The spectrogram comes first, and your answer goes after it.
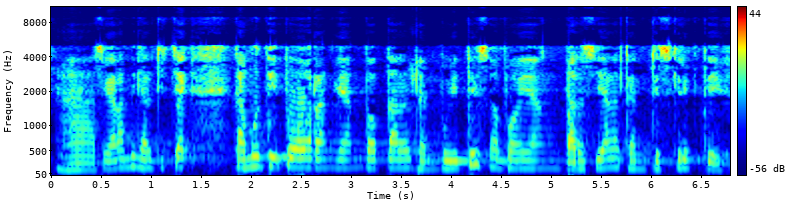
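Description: Gravelly Javanese-accented man lecturing. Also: fairly high pitch. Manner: folksy, joking asides, mixes in local words. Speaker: philosophy lecturer. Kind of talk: relaxed philosophy lecture. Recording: muffled lo-fi recording.

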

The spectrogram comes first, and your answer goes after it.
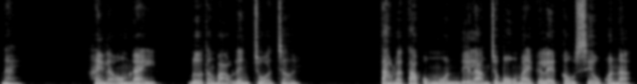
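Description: Man doing a shrill old grandma, frantic and scolding, high strained voice, lively swings, dry close sound. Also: moderate pace, gravelly, long pauses, no echo. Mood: tender.

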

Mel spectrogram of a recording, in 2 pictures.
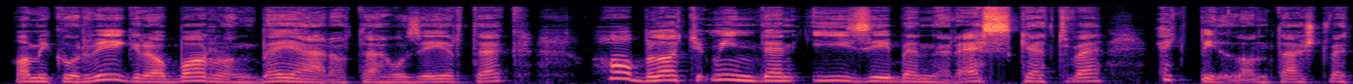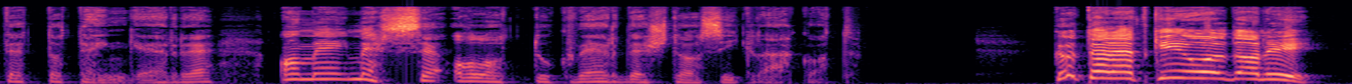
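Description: A man narrating an audiobook in an expressive storytelling manner. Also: on the high side. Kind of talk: scripted narration.

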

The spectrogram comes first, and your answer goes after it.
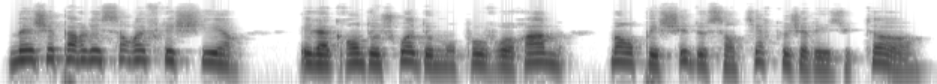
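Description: A woman voicing a kind young girl who speaks gently and apologetically. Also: fairly low pitch, normal speed, lightly acted. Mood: gentle. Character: young girl, kind, timid before her uncle.

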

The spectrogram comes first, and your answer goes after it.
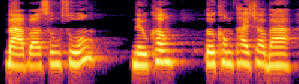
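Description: A woman voicing a young man, a wounded, protective and jealous lover who speaks cold to enemies and gently to his girl. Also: on the high side, flat delivery, moderate pace, lightly acted. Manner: cold, then tender and teasing.

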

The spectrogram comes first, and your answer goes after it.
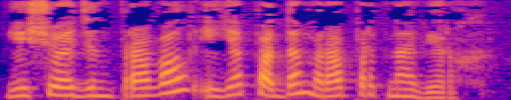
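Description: Audiobook bit part: woman reads a blustering, easily cowed army major, husky, muffled audio. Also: sits high, lively intonation, fairly quick. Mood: grumbling. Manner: grumbling, then bleating and stammering. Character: nervous, blustering middle-aged male army major.

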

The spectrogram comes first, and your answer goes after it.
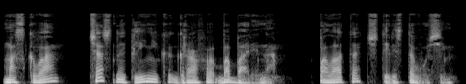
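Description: Guy reading an audiobook, husky low voice, lively delivery, dry recording. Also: moderate pace, no room sound. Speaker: narrator. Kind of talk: audiobook narration.

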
